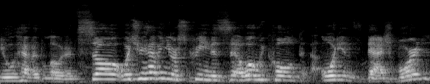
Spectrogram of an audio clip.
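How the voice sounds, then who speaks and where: A man with a Ukrainian accent and a high pitch talks at a moderate pace with hardly any pauses and very wide pitch swings, over noticeable background noise. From Ukraine. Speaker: startup founder. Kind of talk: product demo pitch.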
